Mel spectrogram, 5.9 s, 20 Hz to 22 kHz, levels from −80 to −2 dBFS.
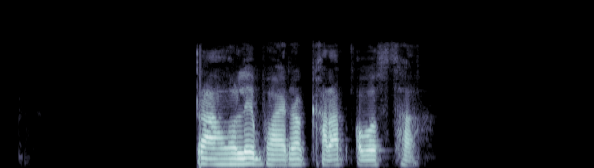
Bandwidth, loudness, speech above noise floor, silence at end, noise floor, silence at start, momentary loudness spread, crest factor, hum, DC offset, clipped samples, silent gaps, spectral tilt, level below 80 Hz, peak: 8 kHz; -16 LUFS; 51 dB; 1.75 s; -67 dBFS; 1.95 s; 11 LU; 18 dB; none; under 0.1%; under 0.1%; none; -7.5 dB/octave; -56 dBFS; -2 dBFS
